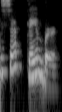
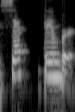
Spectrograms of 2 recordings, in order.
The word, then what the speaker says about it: September: In September, esse B é bem suave. September. A gente fecha a boca um pouquinho.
